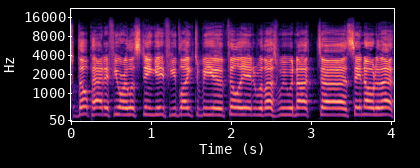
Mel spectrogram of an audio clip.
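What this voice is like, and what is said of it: Very fast talking impression. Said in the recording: “read your part very, very fast ... my Micro Machines Man impersonation is lacking”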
